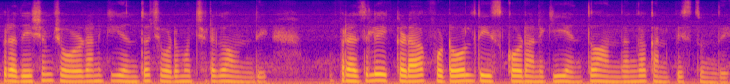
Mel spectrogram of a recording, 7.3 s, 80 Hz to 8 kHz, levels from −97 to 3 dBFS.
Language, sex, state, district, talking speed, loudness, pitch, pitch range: Telugu, female, Andhra Pradesh, Visakhapatnam, 115 wpm, -17 LUFS, 185 Hz, 175-195 Hz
